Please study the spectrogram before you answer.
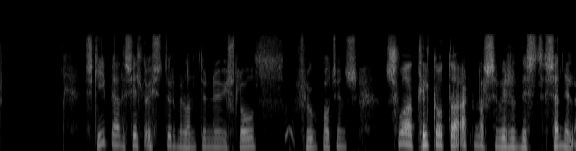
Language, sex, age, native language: Icelandic, male, 20-29, Icelandic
